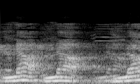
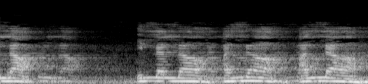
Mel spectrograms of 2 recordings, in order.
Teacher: അള്ളാ എന്ന് പറയുമ്പോൾ ഈ നാവ് പല്ലിന്റെ മുകളിൽ തൊടാൻ പാടില്ല നമ്മുടെ മുൻ പല്ലിന്റെ മേലെ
